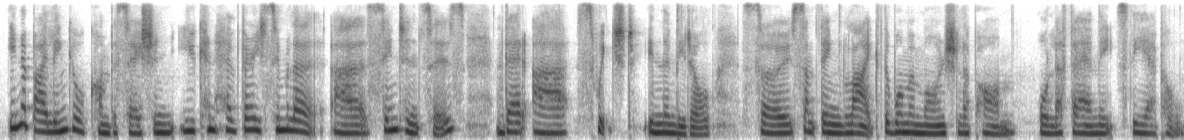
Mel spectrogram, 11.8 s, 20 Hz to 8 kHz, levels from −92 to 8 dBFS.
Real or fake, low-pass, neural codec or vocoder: real; 7.2 kHz; none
